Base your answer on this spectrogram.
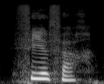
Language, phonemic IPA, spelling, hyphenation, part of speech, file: German, /ˈfiːlfax/, vielfach, viel‧fach, adjective, De-vielfach.ogg
- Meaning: multiple, manifold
